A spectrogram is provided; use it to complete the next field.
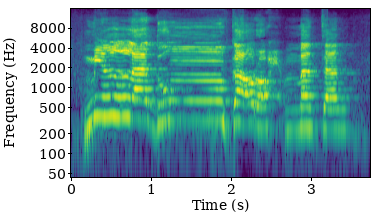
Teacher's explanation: milla jangan 2 ketukan dan tidak dengung.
